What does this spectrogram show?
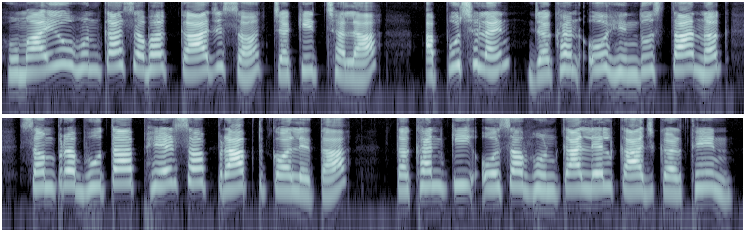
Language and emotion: Maithili, neutral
